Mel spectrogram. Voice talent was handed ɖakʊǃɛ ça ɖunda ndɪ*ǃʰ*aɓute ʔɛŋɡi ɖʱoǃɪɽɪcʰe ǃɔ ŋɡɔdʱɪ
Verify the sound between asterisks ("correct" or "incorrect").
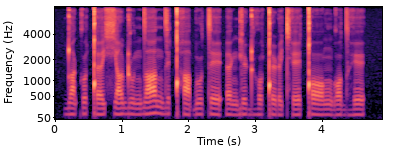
correct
